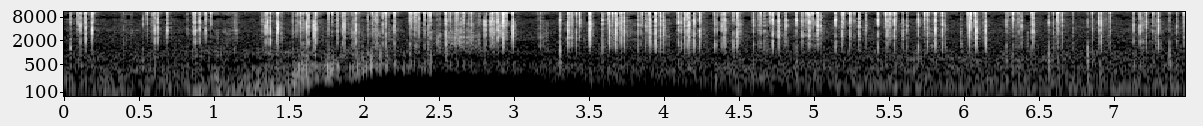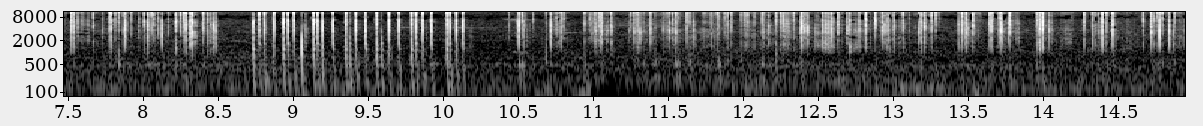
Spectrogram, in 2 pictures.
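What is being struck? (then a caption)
Concrete ledge. Long nails tap and scratch across a large, solid outdoor concrete ledge, making a dense run of sharp, bright clicks and gritty scraping. The taps are quick and dry with almost no ring, over a steady low rumble that drops out briefly near the start.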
